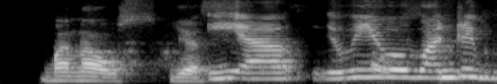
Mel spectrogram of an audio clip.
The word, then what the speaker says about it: Manaus: It's really lovely to hear, because when this strain came, particularly in, how do you pronounce it, Manaus? Manaus, yes.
